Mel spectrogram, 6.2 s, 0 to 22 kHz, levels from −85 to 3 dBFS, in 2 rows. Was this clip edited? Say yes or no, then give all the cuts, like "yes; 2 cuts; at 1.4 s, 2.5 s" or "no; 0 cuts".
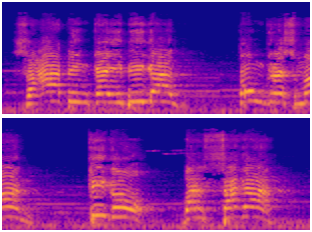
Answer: no; 0 cuts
